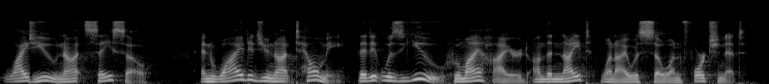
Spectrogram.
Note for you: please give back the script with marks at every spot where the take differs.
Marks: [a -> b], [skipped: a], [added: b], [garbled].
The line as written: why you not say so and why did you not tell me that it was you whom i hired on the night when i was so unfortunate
why you not say so and why did you not tell me that it was you whom i hired on the night when i was so unfortunate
